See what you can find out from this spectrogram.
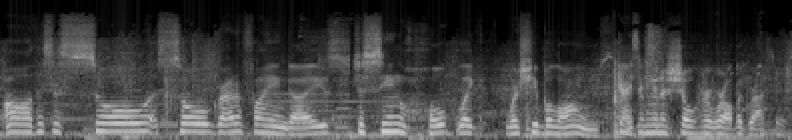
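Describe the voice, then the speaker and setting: A man in his thirties vlogging on a farm, excitable and chatty, cooing at a chicken in baby talk from a handheld camera. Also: a little high, measured pace, few pauses, over music. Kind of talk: casual vlog. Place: outdoors on a farm.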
